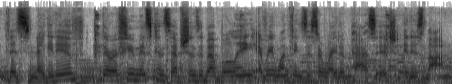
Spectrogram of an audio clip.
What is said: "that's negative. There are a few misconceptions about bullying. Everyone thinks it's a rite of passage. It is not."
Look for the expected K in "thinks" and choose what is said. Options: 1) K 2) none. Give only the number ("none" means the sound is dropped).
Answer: 1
